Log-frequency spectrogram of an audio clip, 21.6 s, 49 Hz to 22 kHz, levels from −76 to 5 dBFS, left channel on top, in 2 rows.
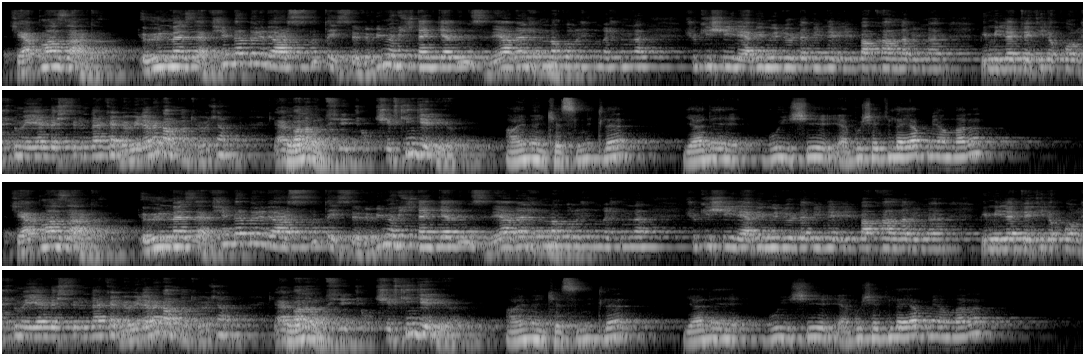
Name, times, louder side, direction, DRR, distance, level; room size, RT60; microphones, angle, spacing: voice 1, 0.1-1.0 1.4-13.2 13.5-14.3 14.5-15.4, equal, 10° left, -2 dB, 1.0 m, -24 dB
voice 2, 5.2-5.6 13.6-14.1 15.8-17.1 17.6-20.6, left 2 dB, 30° left, 7 dB, 0.4 m, -24 dB
12.5 x 6.1 x 2.4 m, 1.4 s
head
